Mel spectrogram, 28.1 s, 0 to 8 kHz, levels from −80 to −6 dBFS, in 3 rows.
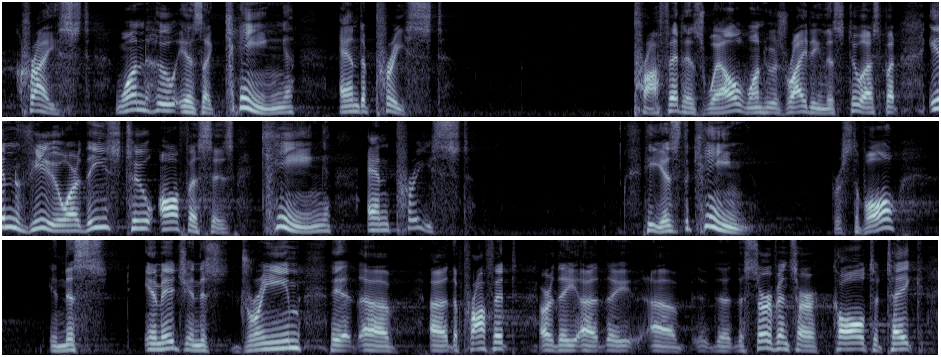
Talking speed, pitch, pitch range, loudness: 125 wpm, 145 Hz, 125-180 Hz, -27 LUFS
